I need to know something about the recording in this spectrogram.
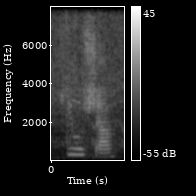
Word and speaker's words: fuchsia: Fuchsia. Fuchsia. Fuchsia. Fuchsia. Yes. Fuchsia. F-U-S. It, as you say, it's pronounced as you say.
